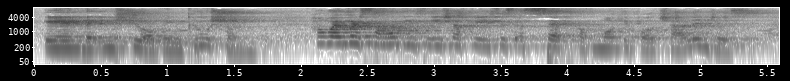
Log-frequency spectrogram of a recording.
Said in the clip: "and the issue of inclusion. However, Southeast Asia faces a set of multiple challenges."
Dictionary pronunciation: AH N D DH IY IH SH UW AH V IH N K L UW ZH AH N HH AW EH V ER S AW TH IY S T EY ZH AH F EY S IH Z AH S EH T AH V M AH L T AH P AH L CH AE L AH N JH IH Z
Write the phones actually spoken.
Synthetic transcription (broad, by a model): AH N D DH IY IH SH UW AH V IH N K L UW SH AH N HH AW EH V ER S AW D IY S EY SH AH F EY S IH S AH S EH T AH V M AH L T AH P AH L CH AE L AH N JH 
